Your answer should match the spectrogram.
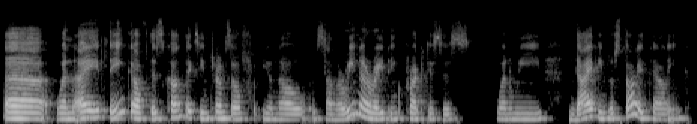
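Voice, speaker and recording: Slow-talking woman host, mellow voice. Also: medium pitch. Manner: deliberate, many uhs. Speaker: podcast host. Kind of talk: interview conversation.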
